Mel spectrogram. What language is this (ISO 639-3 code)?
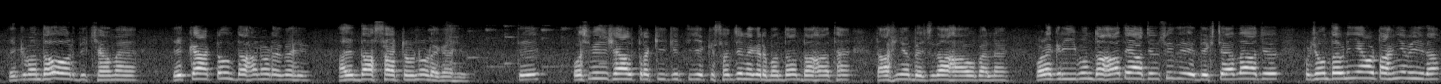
doi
